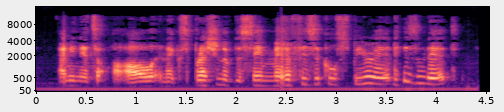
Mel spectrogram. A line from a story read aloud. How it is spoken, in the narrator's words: She giggled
